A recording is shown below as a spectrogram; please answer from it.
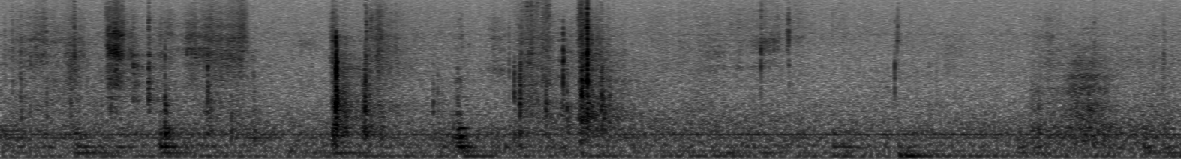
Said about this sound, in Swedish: Nu har jag blandat ihop papperna, men det spelar ingen roll, kommer vi köra på ändå.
